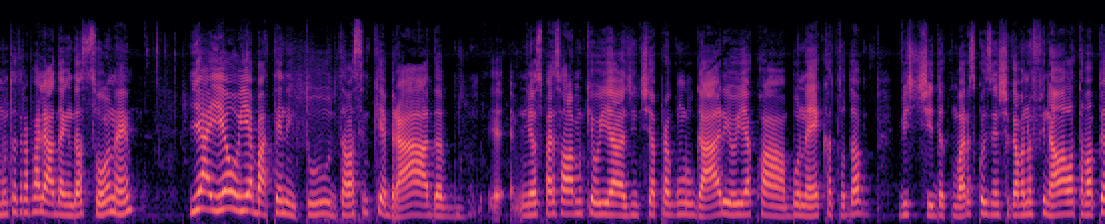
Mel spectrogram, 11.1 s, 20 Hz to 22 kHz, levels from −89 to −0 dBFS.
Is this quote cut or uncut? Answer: uncut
